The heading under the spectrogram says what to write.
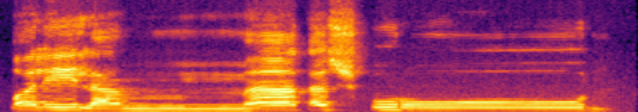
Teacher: قاف پڑھیں گے اور لام کو میم کے ساتھ ملاتے ہوئے غنہ کریں گے. جہاں ریڈ لفظ آپ کو دکھائی دے رہا ہے یہاں پہ غنہ لازمی ہوگا.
